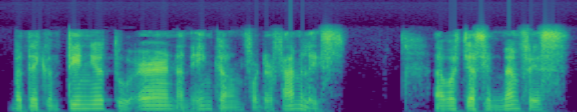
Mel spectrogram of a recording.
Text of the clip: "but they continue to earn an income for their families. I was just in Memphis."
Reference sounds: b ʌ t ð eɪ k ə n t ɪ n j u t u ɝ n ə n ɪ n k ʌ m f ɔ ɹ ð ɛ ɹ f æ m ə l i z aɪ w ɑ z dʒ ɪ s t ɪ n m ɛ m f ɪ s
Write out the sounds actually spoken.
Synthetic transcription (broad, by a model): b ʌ t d eɪ k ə n t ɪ n j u t u ɝ n ə n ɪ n k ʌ m f ɔ ɹ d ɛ ɹ f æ m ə l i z aɪ w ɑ s dʒ ɪ s t ɪ n m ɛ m f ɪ s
